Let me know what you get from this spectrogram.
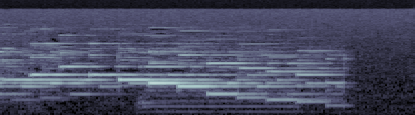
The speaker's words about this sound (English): Sorry, phone rang.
